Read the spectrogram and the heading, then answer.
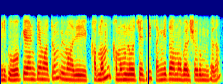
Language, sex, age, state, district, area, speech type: Telugu, male, 18-30, Telangana, Khammam, urban, conversation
